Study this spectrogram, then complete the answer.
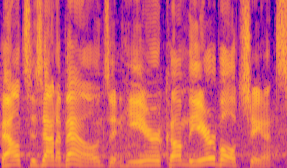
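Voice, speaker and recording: A man with a high voice raises and projects it with ordinary pitch variation over noticeable background noise. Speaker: radio sports play-by-play announcer. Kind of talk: college basketball play-by-play. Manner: fast, energetic.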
